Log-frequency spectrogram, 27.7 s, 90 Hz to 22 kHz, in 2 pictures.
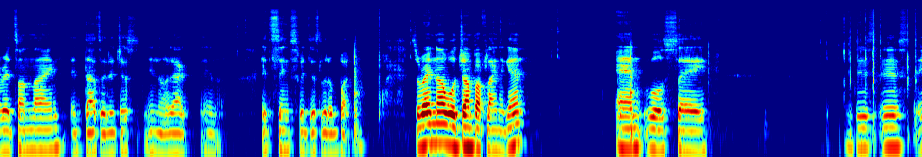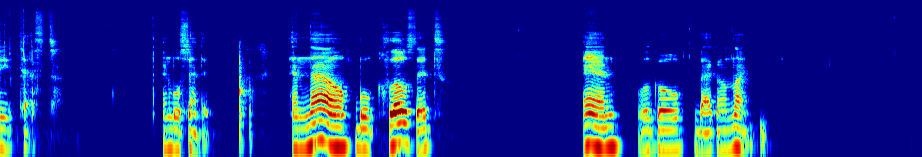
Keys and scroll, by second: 12.8 space, 13.1 space, 13.7 space.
